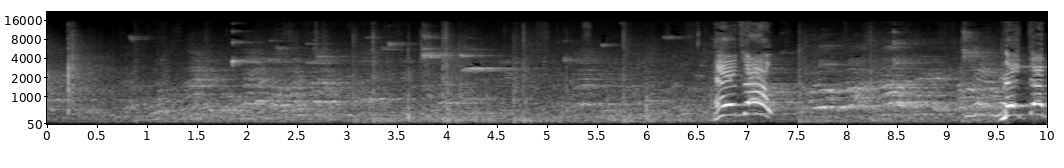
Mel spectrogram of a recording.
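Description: Basketball bouncing on a hardwood gym floor amid players' footsteps and scattered voices, all echoing in a large hall; a loud shout rings out about seven seconds in and again near the end.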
